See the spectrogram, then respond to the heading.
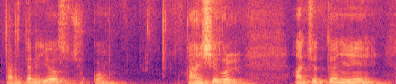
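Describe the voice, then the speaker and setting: A man's voice: on the high side, normal speed. A middle-aged man, a pastor preaching a sermon and telling stories animatedly. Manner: animated storytelling, acting out scenes with loud outbursts. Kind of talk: sermon with personal storytelling.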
